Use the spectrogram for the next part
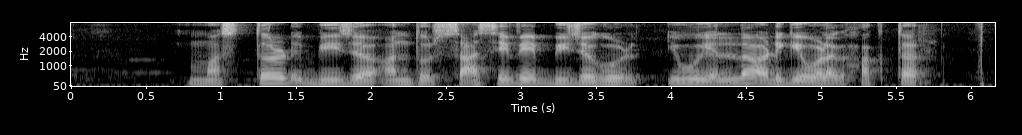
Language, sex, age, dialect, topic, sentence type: Kannada, male, 18-24, Northeastern, agriculture, statement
